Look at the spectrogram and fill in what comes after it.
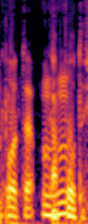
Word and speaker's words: Капоте: А в «Нью-Йоркере» вышла статья, я могу делать ошибку в ударении, но, насколько понимаю, автора звали Трумэн Капоте, наверное, французская. – Капоте все-таки, да. Вот, он написал «Хладнокровное убийство», когда мы стали отсчитывать этот жанр.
